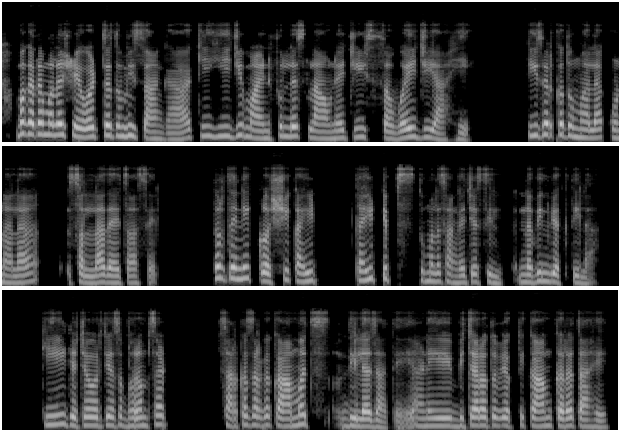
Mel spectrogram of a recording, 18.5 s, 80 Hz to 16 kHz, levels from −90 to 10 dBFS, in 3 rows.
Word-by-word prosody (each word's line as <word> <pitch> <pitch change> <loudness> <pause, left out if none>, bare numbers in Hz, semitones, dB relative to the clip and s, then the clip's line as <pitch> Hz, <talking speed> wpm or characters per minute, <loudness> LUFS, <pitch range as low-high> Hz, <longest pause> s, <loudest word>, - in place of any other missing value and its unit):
मग 300 0 +6
आता 290 0 +9
मला 275 -1 +6
शेवटचं 235 +1 +5
तुम्ही 250 0 +1
सांगा, 170 -2 -3
की 245 - -6
ही 245 - -1
जी 265 - 0
माइंडफुलनेस 230 +3 +1
लावण्याची 190 +3 -2
सवय 190 +5 +1
जी 210 0 -2
आहे, 155 +1 -7 0.6
ती 260 +1 0
जर 285 0 +5
का 275 - +7
तुम्हाला 210 -4 0
कुणाला 185 0 -3 0.4
सल्ला 185 -2 +1
द्यायचा 175 -2 -2
असेल, 175 - -10 0.6
तर 295 0 +4
त्यांनी 285 0 +4
कशी 215 +4 +2
काही 215 +1 0 0.4
काही 240 +3 +1
टिप्स 280 - -3
तुम्हाला 215 -2 -4
सांगायची 190 -1 -4
असतील 195 -3 -7 0.2
नवीन 210 +3 0
व्यक्तीला, 180 -5 -3 0.7
की 230 +2 -2
ज्याच्यावरती 210 -1 +1
असं 215 +1 -3
भरमसाट 205 +4 -1 0.6
सारखं-सारखं 220 +2 -1
असं - - -15
कामच 200 +4 +2 0.2
दिलं 190 -2 +5
जाते 165 -5 -6
आणि 195 +1 -1
बिचारा 210 +1 +4
तो 210 - 0
व्यक्ती 200 +1 -3
काम 195 0 +3
करत 195 +1 +2
आहे. 175 -2 -3
205 Hz, 160 wpm, -25 LUFS, 185-230 Hz, 0.7 s, आता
